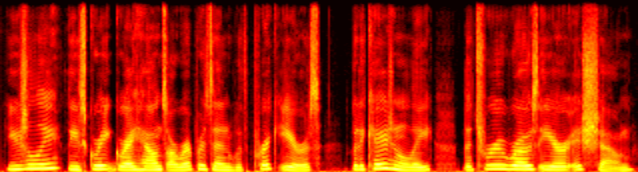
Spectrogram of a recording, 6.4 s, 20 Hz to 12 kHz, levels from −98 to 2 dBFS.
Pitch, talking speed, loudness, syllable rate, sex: 235 Hz, 160 wpm, -17 LUFS, 5.1 syllables/s, female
